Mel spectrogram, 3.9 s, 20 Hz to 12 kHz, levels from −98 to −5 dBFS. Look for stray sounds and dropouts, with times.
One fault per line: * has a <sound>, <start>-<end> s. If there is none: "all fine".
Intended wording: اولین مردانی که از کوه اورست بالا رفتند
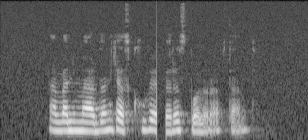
* has a dropout, 2.0-2.1 s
